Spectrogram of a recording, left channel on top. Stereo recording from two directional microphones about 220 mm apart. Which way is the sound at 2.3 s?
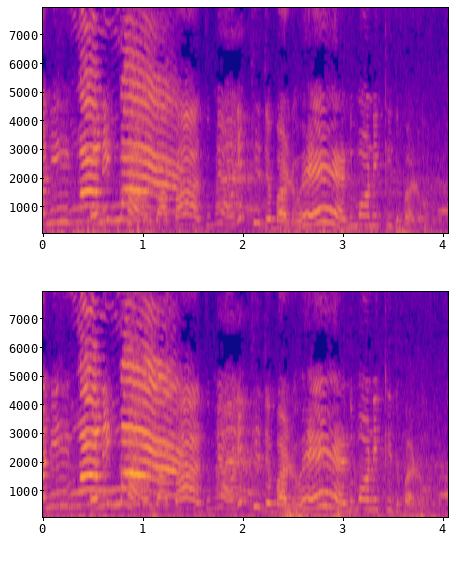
30° left (ahead or behind).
